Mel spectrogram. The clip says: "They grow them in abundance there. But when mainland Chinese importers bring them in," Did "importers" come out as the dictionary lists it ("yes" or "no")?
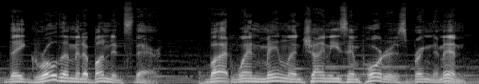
yes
